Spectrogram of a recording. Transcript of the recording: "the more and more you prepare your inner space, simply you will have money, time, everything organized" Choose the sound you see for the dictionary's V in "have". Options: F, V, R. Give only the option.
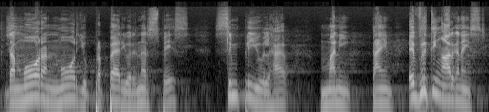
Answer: V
